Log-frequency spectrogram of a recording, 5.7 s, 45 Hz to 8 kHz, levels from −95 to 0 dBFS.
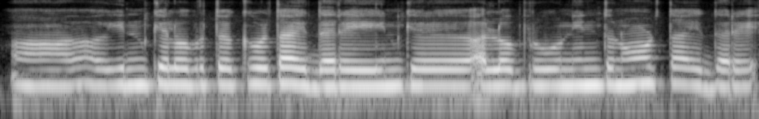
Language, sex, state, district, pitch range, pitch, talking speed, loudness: Kannada, female, Karnataka, Shimoga, 195-205 Hz, 195 Hz, 105 wpm, -16 LUFS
